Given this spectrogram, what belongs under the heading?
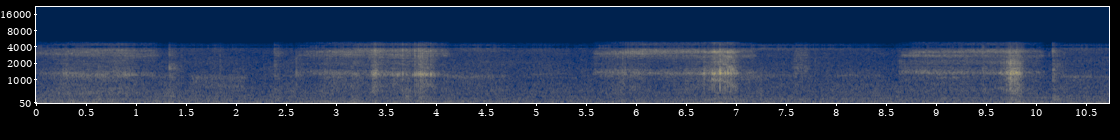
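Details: Adult man sleeping during a fishing trip: rasping snores with each breath in, about every three seconds, roughly 20 a minute; sleep snoring.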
